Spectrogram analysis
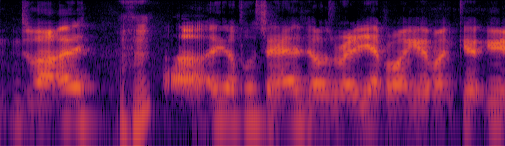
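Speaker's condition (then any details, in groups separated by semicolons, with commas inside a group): Severe brain injury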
